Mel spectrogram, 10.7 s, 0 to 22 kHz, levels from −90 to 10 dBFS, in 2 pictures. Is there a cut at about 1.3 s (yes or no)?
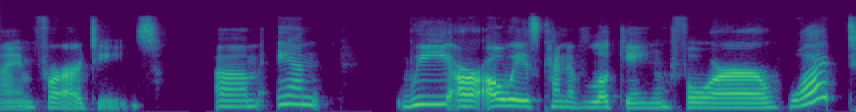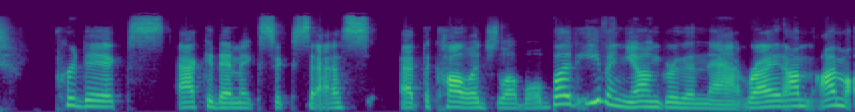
yes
